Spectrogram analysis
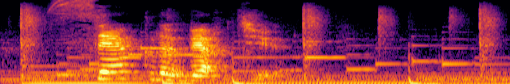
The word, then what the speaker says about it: cercle vertueux: 발음 한 번 더 해볼게요. 악순환 cercle vicieux, 선순환 cercle vertueux.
